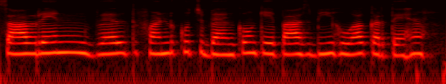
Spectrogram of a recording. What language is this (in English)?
Hindi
